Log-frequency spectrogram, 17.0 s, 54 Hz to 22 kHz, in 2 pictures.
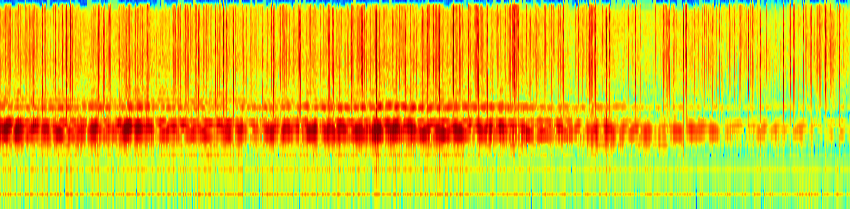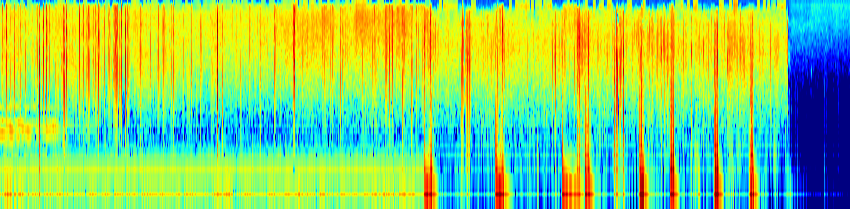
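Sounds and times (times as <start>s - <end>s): steady low hum: 0.0s - 12.7s
record hiss and crackle: 0.0s - 16.4s.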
